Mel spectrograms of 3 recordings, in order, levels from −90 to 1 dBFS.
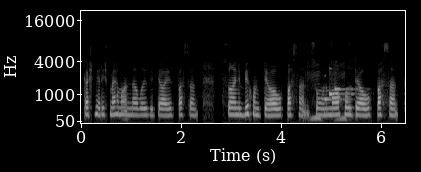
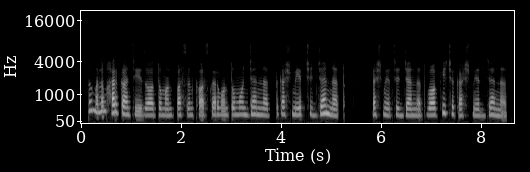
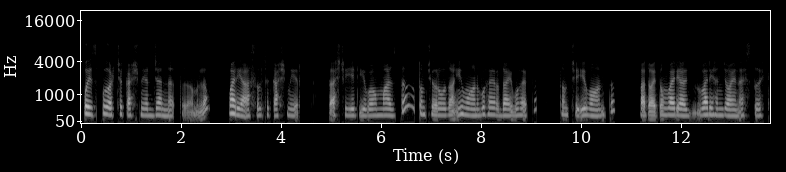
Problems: none marked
